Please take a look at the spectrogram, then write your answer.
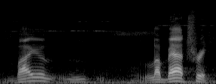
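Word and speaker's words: Bayou La Batre: Bayou Bayou La Batterie.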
